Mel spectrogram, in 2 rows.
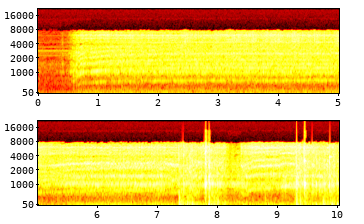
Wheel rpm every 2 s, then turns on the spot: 70, 160, 160, 160, 170.
none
